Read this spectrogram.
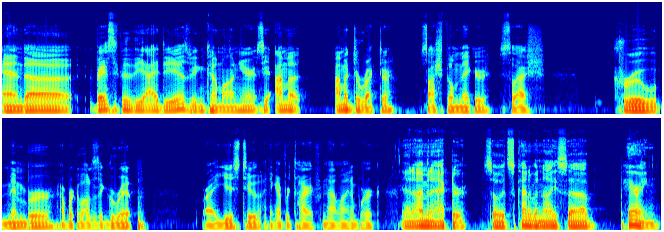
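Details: Adult man speaking; Normal adult male speech.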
